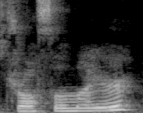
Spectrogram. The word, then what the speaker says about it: Drosselmeyer: door to them he's I think the way to pronounce it is drosselmeyer uh German name so sorry if I'm buttering it and he makes these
